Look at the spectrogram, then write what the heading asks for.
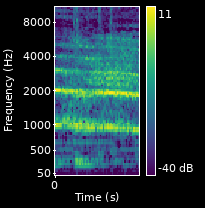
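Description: A goat gives a single loud, sustained, wavering bleat that fills the short moment close up, with no voices present.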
